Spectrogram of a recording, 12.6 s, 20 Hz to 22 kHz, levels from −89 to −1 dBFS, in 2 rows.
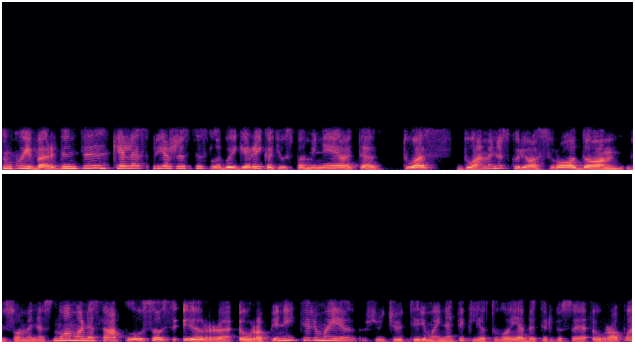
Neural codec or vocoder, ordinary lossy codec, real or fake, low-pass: none; Opus, 32 kbps; real; 5.4 kHz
